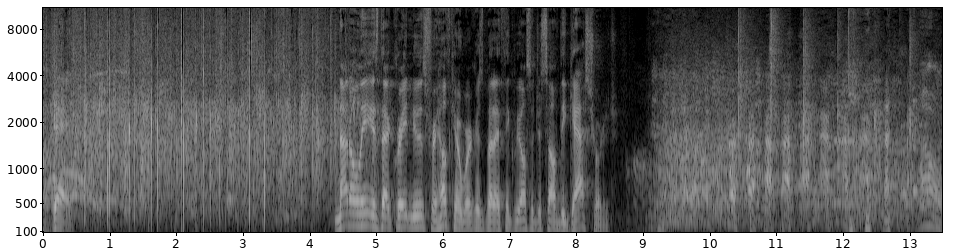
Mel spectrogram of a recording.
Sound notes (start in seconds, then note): 0.0 cheers and applause; 8.9 laughter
